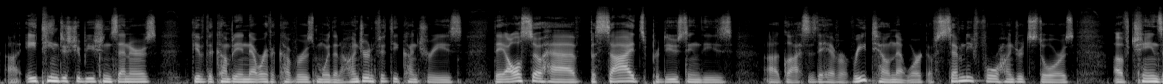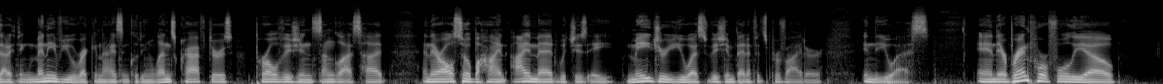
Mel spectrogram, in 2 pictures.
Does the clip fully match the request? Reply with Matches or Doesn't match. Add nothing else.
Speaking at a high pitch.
Doesn't match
